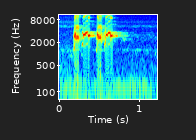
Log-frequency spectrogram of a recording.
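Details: Sooty-headed bulbul singing actively delivers a brief burst of three or four bubbly, chirping whistled notes in quick succession, lasting about half a second, then silence.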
